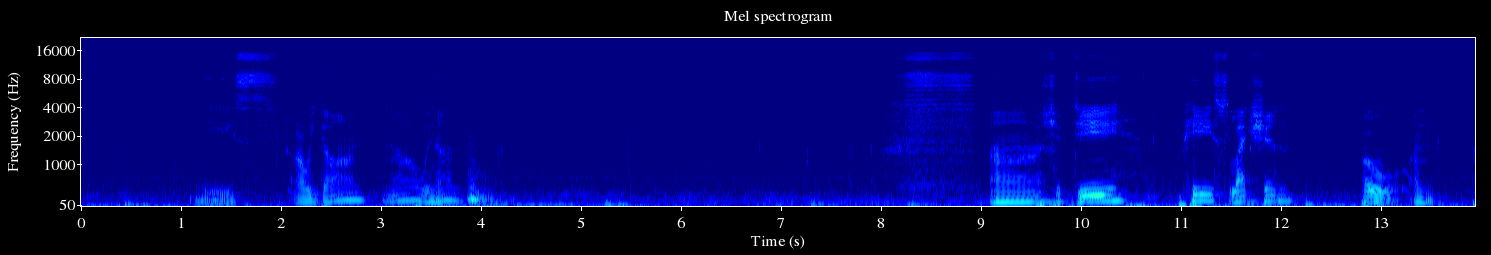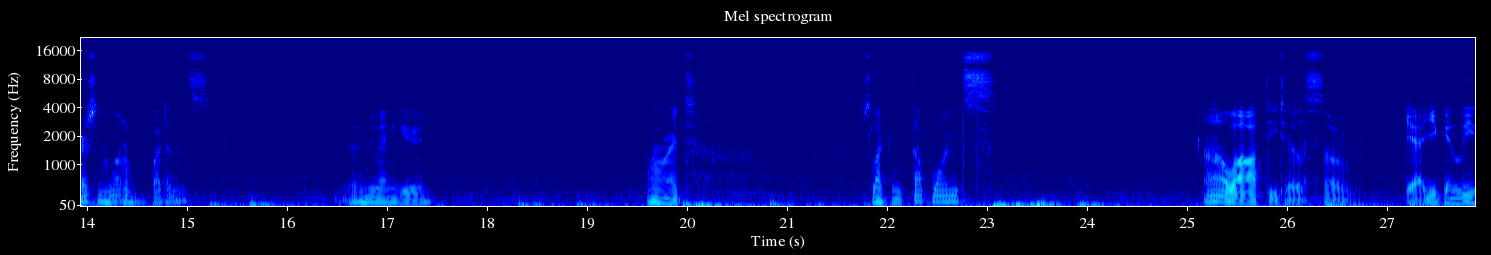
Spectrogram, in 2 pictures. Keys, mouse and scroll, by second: 0.5-2.6 right drag, 2.1-3.3 middle drag, 3.3 b, 5.2 z, 7.3 KP_1, 9.6 shift+d, 11.0 p, 11.7 q, 11.9-15.1 drag, 12.3 q, 12.9 Tab, 14.0 s, 15.2-17.4 right drag, 15.2 Tab, 15.6 s, 16.4 click, 18.5 Tab, 18.9 Tab, 20.0 z, 20.6-22.9 drag, 23.1 middle click, 23.9 c, 26.3-27.8 drag, 26.4-27.8 typing.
